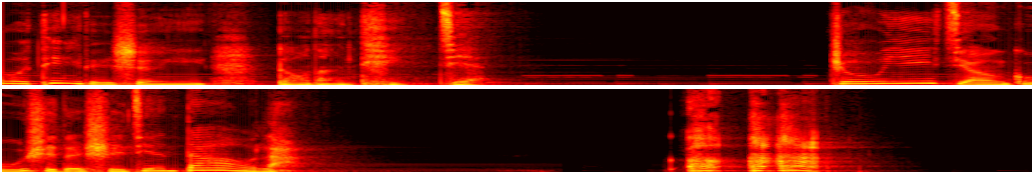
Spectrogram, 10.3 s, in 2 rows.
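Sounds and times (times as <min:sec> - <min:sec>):
speech: 0:00.0 - 0:02.5, 0:04.2 - 0:06.7, 0:08.6 - 0:09.2
throat clearing: 0:08.5 - 0:09.6.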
